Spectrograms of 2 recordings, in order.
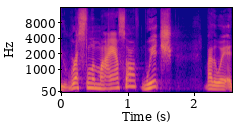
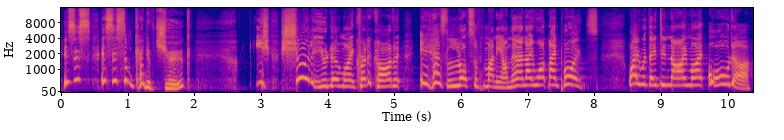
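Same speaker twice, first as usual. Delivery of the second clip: much higher indignant mom voice; mom impression; 10 semitones higher than usual. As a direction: play the offended mom demanding her points. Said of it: "And I sent her the message".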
